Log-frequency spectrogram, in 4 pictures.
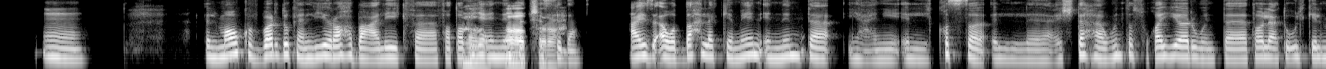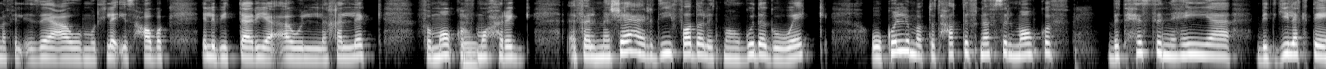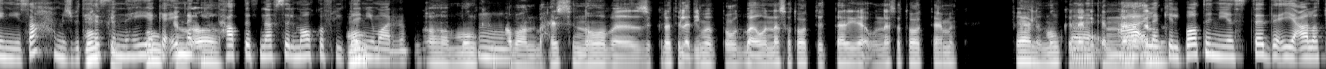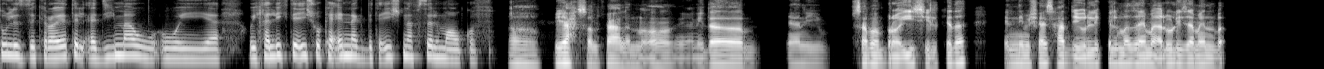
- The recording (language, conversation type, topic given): Arabic, advice, إزاي أقدر أتغلب على خوفي من الكلام قدام ناس في الشغل؟
- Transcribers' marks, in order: tapping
